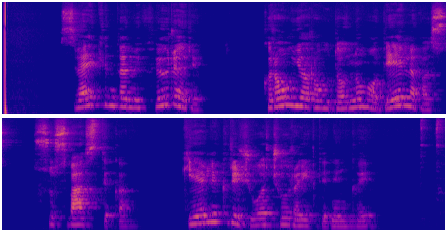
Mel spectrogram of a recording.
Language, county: Lithuanian, Kaunas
